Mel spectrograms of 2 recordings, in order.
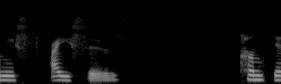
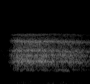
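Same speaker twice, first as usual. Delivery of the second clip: audible sigh; 10 dB quieter than usual. Acted. Relaxation closing exhale.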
